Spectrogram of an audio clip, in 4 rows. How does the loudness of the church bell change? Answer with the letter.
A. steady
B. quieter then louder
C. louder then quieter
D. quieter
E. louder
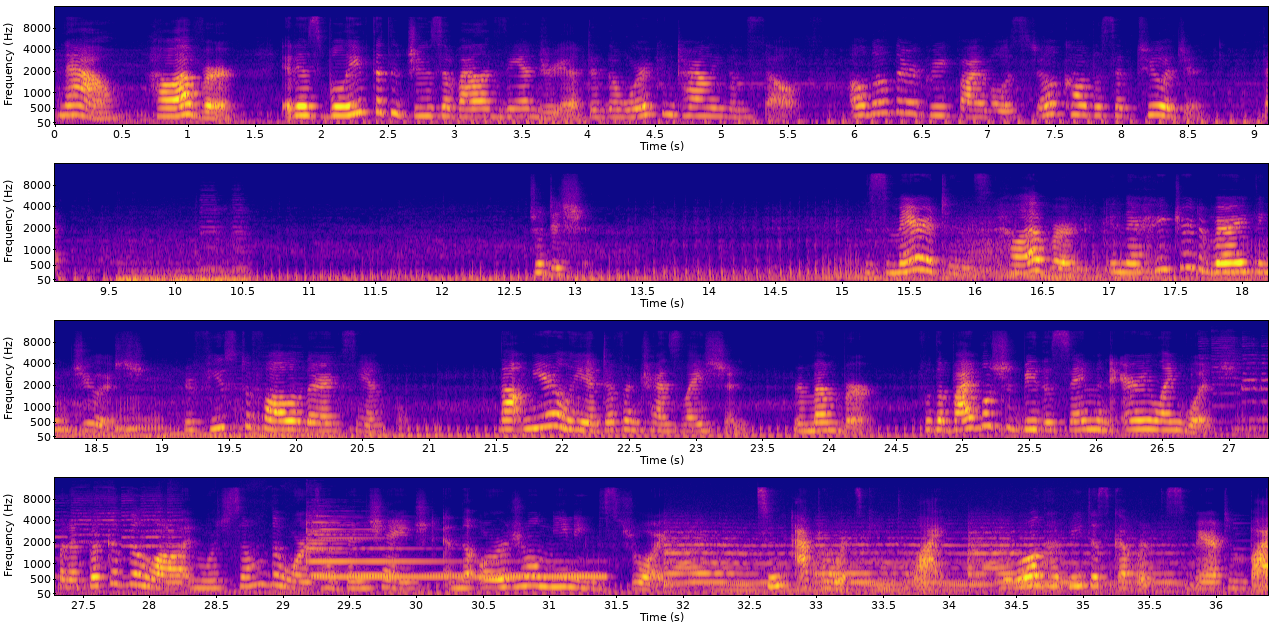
D.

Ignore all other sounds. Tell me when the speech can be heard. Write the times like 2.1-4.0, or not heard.
0.0-9.1, 12.7-13.2, 15.2-20.9, 21.5-31.9, 32.5-36.3.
